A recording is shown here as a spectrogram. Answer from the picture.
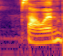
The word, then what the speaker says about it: Samhain: Samhain, which, you know, is pronounced Samhain, but is spelled like Samhain or S-A-M-H-A-I-N, but it is actually a Gaelic word.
